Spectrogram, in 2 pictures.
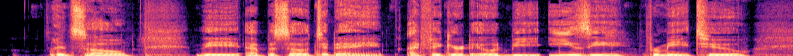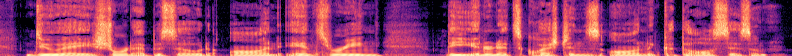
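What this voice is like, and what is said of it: Badly damaged, sick-sounding voice. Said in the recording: “my voice is kind of like utterly and completely destroyed. I'm currently sick with the flu.”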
